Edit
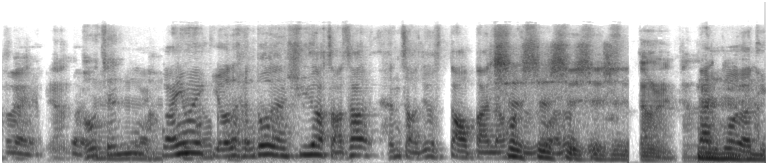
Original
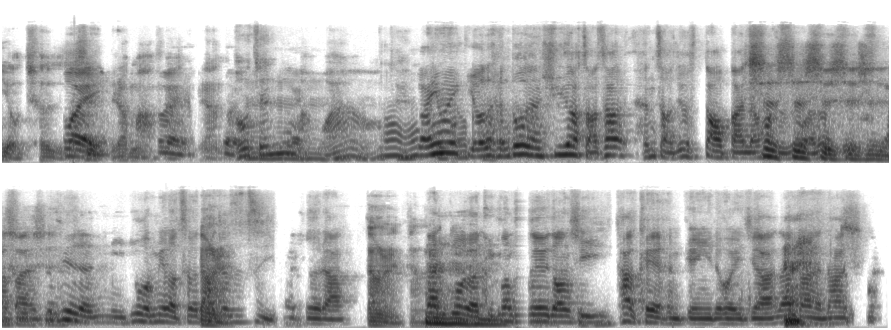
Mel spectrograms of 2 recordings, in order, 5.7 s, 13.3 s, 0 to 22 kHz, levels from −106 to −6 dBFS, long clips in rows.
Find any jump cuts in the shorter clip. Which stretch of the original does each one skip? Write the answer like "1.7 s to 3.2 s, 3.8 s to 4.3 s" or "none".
2.4 s to 3.1 s, 6.6 s to 9.3 s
